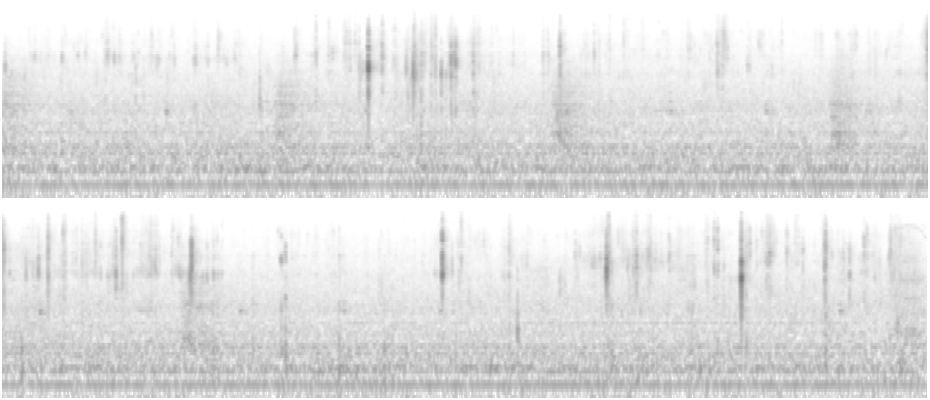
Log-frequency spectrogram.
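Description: Dachshund licking paste from a squeeze-tube treat held in a hand, with irregular wet tongue-and-lip smacks and clicks over a steady low hum.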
